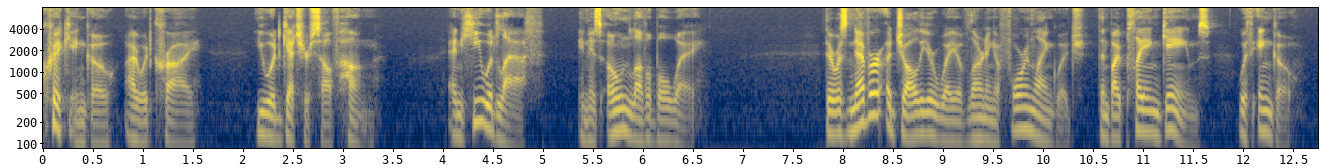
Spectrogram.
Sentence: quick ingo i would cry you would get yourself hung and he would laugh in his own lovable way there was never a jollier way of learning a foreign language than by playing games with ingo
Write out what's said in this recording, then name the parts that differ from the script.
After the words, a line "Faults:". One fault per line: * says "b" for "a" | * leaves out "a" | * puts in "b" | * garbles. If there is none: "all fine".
quick ingo i would cry you would get yourself hung and he would laugh in his own lovable way there was never a jollier way of learning a foreign language than by playing games with ingo
Faults:
all fine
